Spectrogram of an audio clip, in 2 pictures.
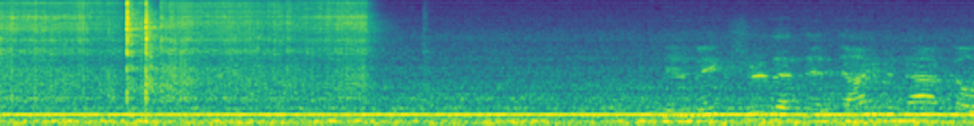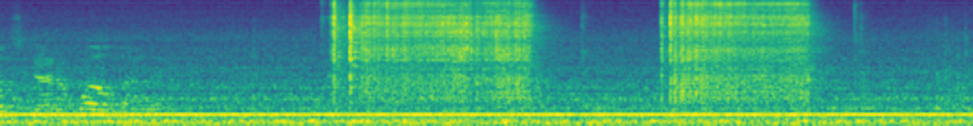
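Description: A welding arc crackles and hisses in short bursts.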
